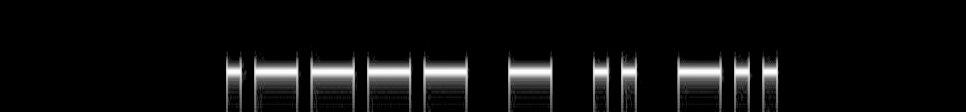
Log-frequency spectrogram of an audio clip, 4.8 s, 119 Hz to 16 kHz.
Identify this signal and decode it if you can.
Morse code, heard as a keyed tone, about 17 wpm, 700 Hz. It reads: 1TID
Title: Four Challenging Letter-Number Combinations 17wpm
